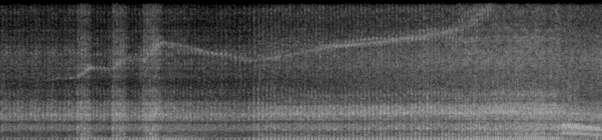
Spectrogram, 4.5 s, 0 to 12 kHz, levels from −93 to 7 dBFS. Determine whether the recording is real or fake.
real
